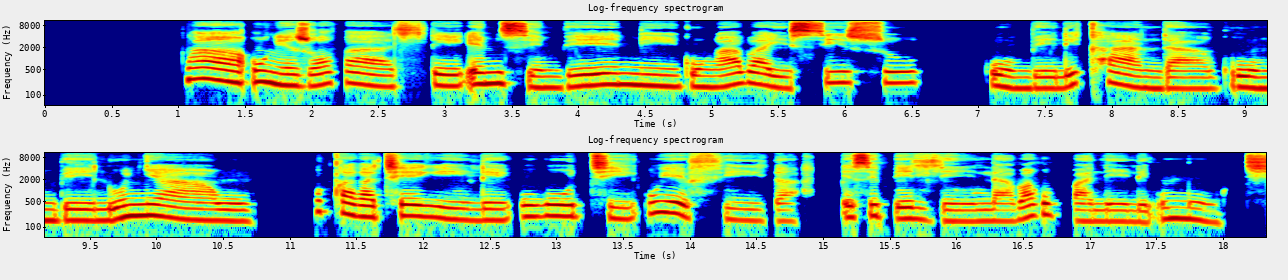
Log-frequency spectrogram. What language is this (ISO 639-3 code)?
nde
